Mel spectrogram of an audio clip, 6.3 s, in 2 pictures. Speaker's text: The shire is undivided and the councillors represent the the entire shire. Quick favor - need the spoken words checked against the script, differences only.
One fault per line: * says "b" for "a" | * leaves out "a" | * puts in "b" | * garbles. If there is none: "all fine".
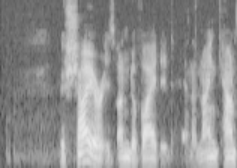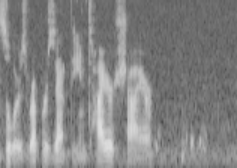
* puts in "nine"
* leaves out "the"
